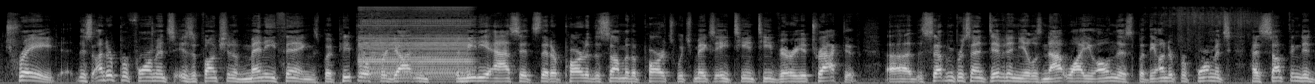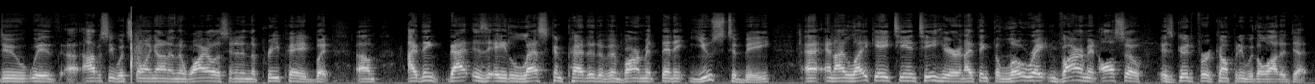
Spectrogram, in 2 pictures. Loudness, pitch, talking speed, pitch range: -18 LUFS, 145 Hz, 230 wpm, 140-160 Hz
